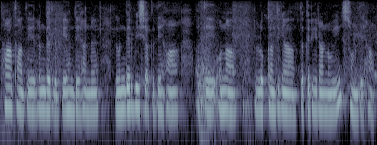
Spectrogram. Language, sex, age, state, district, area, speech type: Punjabi, female, 60+, Punjab, Amritsar, urban, spontaneous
